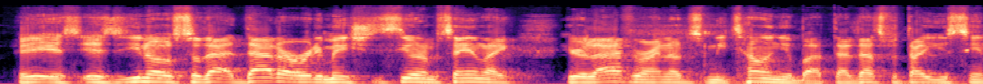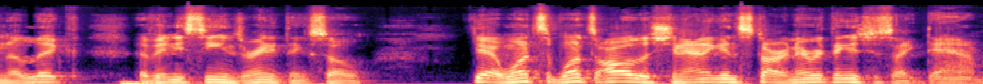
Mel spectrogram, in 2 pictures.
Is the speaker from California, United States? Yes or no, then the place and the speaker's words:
yes; Los Angeles, California, United States; also born or lived in Inland Empire, California; I'm from Boyle Heights, you know, born and raised, you know what I'm saying? Right there, Indiana 6, right behind the Liquors where, you know, where I grew up.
